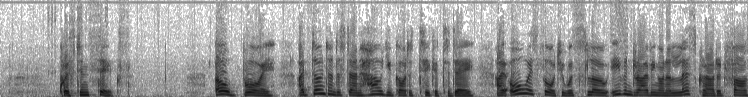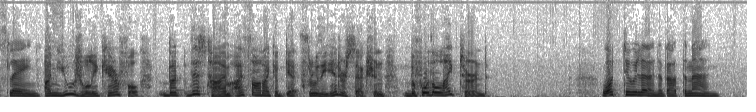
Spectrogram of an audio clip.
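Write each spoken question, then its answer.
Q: What do we learn about the man?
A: He got a ticket for trying to get through the intersection before the light changed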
